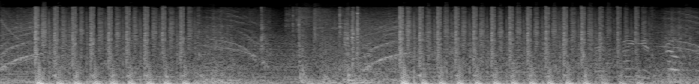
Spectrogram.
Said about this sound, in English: Shepard, you can use that Geth turret.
